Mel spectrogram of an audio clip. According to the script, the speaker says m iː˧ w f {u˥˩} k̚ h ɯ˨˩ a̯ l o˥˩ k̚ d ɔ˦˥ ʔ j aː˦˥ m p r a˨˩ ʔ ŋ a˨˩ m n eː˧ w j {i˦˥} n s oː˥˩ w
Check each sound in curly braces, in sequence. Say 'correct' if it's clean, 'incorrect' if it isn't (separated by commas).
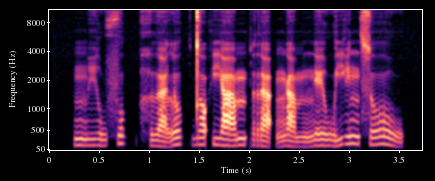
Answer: incorrect, incorrect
